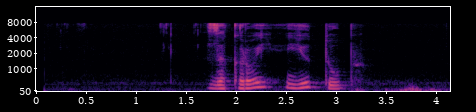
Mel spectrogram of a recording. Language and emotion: Russian, neutral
